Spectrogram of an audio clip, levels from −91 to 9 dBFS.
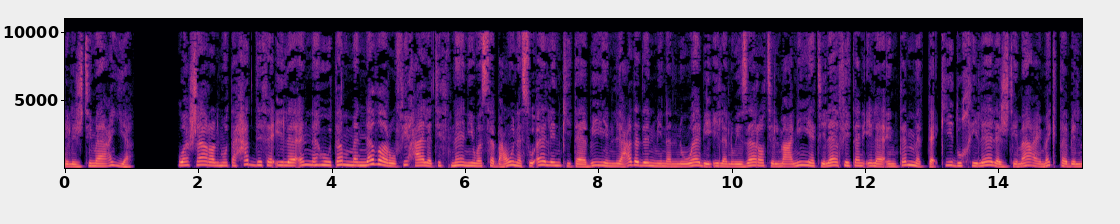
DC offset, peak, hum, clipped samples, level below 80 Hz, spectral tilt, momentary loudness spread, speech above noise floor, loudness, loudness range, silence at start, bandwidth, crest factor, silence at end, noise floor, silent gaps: under 0.1%; -6 dBFS; none; under 0.1%; -66 dBFS; -5.5 dB/octave; 4 LU; over 67 dB; -23 LUFS; 2 LU; 0 s; 10.5 kHz; 16 dB; 0 s; under -90 dBFS; 1.04-1.67 s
